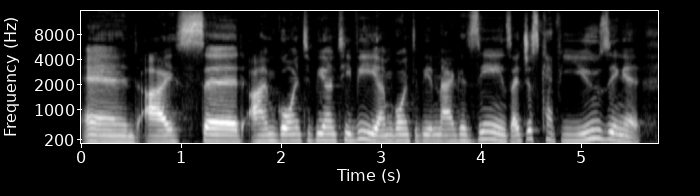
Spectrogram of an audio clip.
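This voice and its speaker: On a very clean recording with a silent background, a woman with an American accent and an ordinary speaking voice talks at a moderate pace with fairly even intonation and hardly any pauses. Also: fairly low pitch for a woman. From New York City, the Bronx. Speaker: actress and motivational speaker. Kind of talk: testimony. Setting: studio.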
